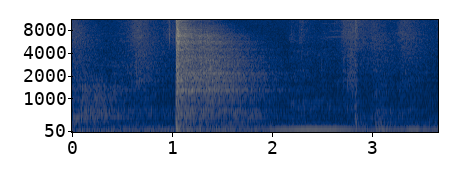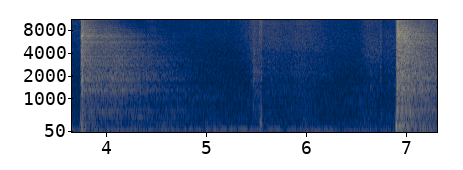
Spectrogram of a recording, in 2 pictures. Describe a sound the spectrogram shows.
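Heavy weight plates bang down hard on the floor.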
